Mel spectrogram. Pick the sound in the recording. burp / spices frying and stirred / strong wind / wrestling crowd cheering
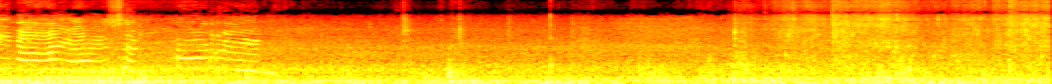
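strong wind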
